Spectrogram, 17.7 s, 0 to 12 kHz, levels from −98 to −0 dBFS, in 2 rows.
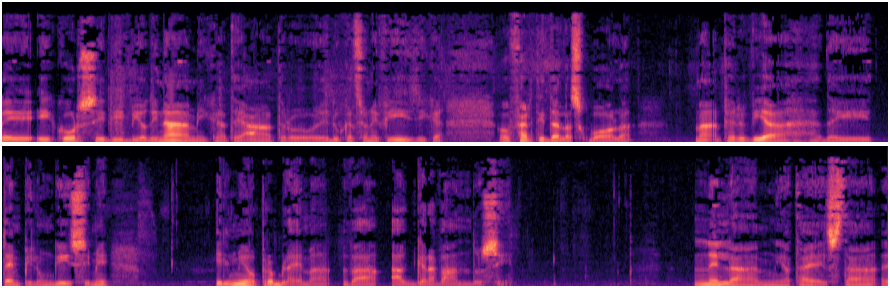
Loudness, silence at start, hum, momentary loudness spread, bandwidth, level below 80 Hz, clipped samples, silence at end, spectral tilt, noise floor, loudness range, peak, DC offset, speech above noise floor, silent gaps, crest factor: -28 LUFS; 0 s; none; 17 LU; 11.5 kHz; -54 dBFS; under 0.1%; 0 s; -3.5 dB/octave; -68 dBFS; 5 LU; -4 dBFS; under 0.1%; 39 dB; none; 26 dB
